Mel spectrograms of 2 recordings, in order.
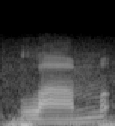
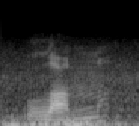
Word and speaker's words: lam: The Bij mantra, the seed, syllable, sound, is lam or lum, depending on which section of India you go to.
